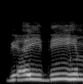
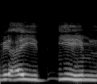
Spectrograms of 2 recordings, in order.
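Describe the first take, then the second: First: The ya is said plainly with no added vowel. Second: The ya is said with an added 'i' vowel. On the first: The speaker calls it right. "यहाँ पर भी बिअयदीहिम आ रहा है" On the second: The speaker calls it wrong. "बिअयदीहिम नहीं है"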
